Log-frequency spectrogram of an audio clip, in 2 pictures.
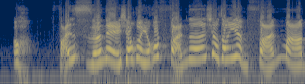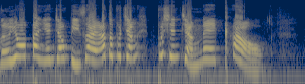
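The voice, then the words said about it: Loud, angry venting. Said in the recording (Chinese): “你小声一点呢”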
